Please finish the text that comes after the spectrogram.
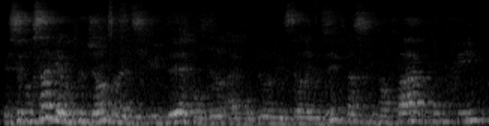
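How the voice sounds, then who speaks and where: A man with a Canadian French accent, from French Canada, preaching to a worship team in a lively, joking way, repeating key phrases. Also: high voice, very fast, a little hiss or hum. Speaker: worship teaching speaker. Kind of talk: sermon. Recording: very echoey room, voice from far off.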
